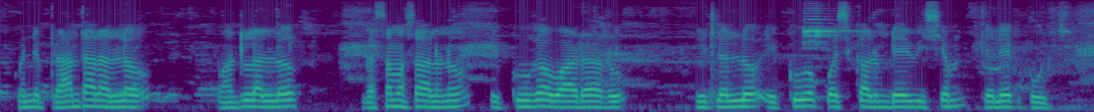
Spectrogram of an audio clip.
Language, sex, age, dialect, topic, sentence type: Telugu, female, 25-30, Central/Coastal, agriculture, statement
